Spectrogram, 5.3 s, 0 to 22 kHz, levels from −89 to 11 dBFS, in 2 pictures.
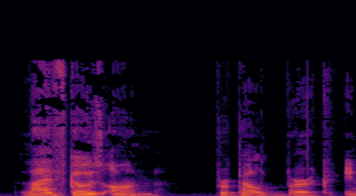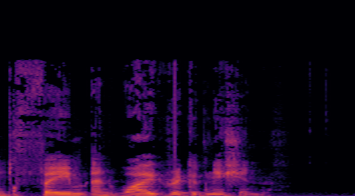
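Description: A bit error spike at 2.29 s affects two consecutive samples. A single flipped bit, in memory or on a digital link, throws each sample's value off by a power of two before the waveform snaps back. The result is one sharp, broadband tick that bears no relation to the speech around it.

Damaged data in a compressed stream follows from 2.71 to 2.79 s, just before "fame and wide". For roughly 80 ms the decoder meets corrupted frames, whether from missing, zeroed or foreign bytes. It loses its place and has to hunt for the next valid frame header, which produces a brief chirp, squawk, click or short hole in place of clean audio.

A second bit error spike lands at 3.97 s, after "fame and wide", and this time hits just one sample. It is the same isolated click from a single flipped bit.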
